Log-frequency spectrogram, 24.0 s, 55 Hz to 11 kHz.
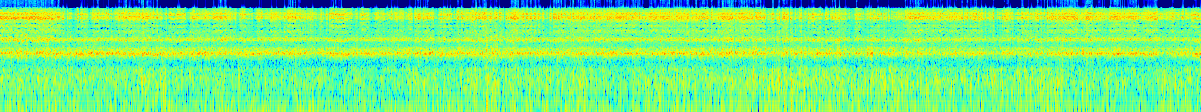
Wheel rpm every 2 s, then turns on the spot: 220, 230, 230, 230, 230, 230, 230, 230, 230, 230, 230, 230.
none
